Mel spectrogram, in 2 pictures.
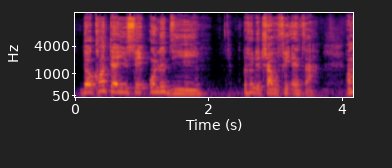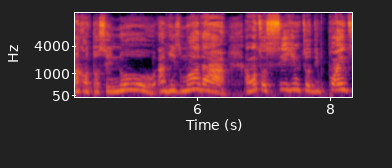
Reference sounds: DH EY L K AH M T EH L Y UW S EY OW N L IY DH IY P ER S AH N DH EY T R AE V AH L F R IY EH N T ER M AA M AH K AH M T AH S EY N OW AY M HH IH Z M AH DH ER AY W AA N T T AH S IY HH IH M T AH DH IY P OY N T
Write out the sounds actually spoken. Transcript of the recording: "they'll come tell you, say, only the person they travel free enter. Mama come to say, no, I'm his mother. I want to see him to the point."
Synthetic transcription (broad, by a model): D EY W K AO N T EH L Y UW S EY OW N L IY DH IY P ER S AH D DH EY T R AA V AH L F IY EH N T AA M AA M AH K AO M T AH S EY N OW AY M HH IH Z M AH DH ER AY W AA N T T AH S IY HH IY M T AH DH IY P OY N T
